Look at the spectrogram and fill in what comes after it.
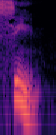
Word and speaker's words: Sean: Went to college with a guy in Boston whose name was spelled S-E-A-N. But it was pronounced Scene.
